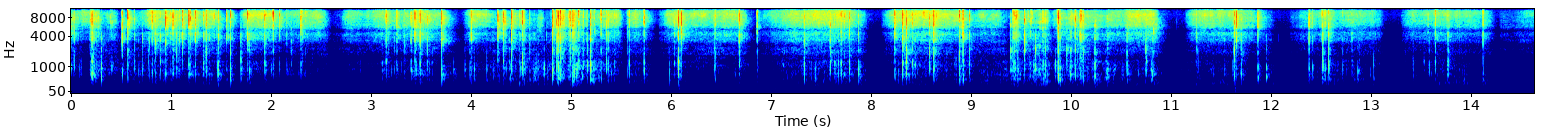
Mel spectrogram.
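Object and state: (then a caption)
Plastic candy wrapper crinkling. A long black and red plastic wrapper of a full Pepe liquorice stick is rubbed and crinkled with the fingertips. Bright, dense crinkling comes in bursts separated by brief quiet gaps, with sharp crackly snaps and almost no low end.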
